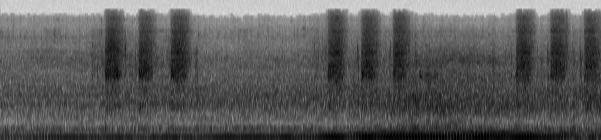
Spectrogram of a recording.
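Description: Hand trigger spray bottle squirting cleaner in quick bursts of three, three times over. A steady low hum runs underneath and grows louder about halfway through.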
